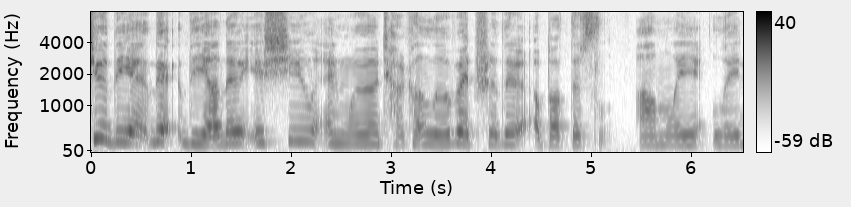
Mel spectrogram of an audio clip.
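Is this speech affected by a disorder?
Yes: cerebral palsy, mild; hard to understand.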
